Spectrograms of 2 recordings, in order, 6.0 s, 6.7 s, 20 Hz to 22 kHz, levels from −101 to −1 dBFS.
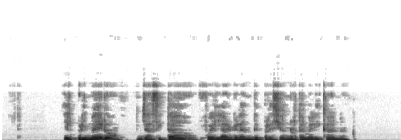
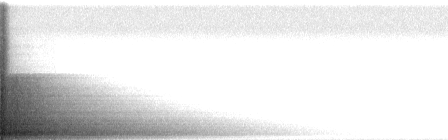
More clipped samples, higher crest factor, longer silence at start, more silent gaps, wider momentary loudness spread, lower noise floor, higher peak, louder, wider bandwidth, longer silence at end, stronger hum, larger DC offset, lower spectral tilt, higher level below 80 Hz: neither; second, 16 dB vs 26 dB; first, 0.95 s vs 0 s; neither; second, 9 LU vs 25 LU; second, -75 dBFS vs -81 dBFS; second, -4 dBFS vs 0 dBFS; about the same, -19 LUFS vs -19 LUFS; second, 9.2 kHz vs over 20 kHz; second, 0.8 s vs 5.05 s; neither; neither; first, -7 dB/octave vs 1.5 dB/octave; about the same, -56 dBFS vs -54 dBFS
